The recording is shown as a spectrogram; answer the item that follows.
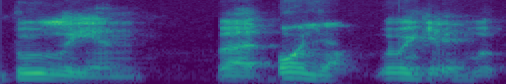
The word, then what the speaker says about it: boolean: numbers to string bowling bola bola bola Napoleon it's it's it's pronounced boolean but oh yeah we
